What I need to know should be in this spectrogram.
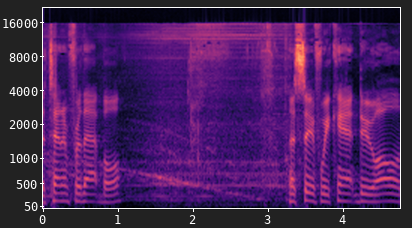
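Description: A lathe motor winds down and stops.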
